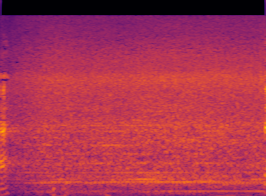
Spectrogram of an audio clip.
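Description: A car's engine and cooling fan running close by with a steady hum as the car creeps slowly into a tight parking space. The hum grows a little louder over the first second or two, then holds.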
